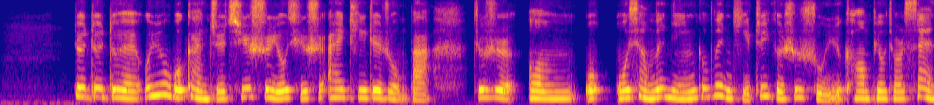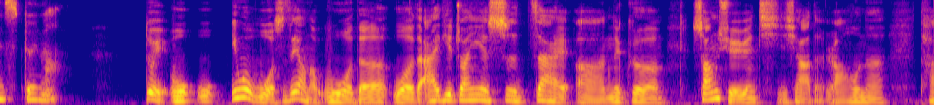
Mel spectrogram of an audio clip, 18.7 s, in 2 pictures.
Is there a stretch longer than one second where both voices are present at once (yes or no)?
no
